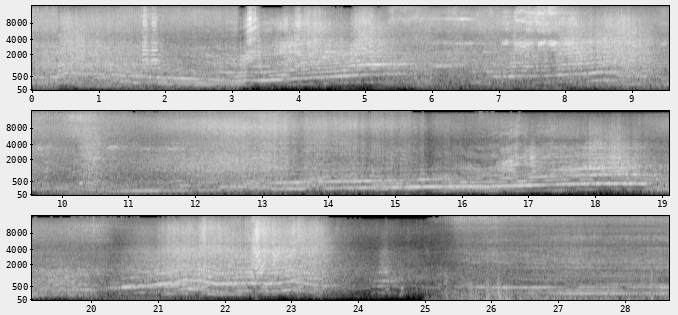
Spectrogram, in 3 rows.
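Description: Ferrari 812 Superfast's naturally aspirated V12 revving up and down again and again, its pitch climbing and falling with each run through the gears, with one long climb in the middle. Near the end the level dips, then the engine settles into a steadier, lower note.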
